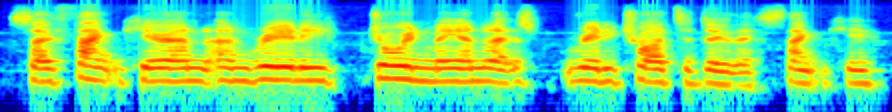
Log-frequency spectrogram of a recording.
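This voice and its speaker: A woman's voice: mid-range voice, level tone, normal speed, dull audio. An English woman speaking informally and earnestly as a scout leader, enthusiastic and emphatic in making her appeal. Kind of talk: informal appeal at an online awards evening.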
